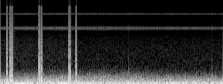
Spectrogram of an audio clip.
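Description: Animated rockfall sound effect: a loud low rumble, with a few sharp cracks in the first second.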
